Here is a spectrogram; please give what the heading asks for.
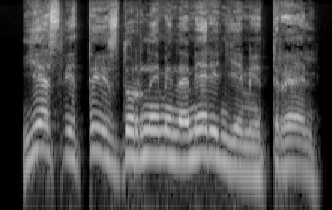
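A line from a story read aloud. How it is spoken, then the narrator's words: Growl. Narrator (Russian): прорычал возница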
